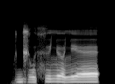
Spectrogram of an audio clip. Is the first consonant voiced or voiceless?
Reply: voiced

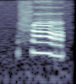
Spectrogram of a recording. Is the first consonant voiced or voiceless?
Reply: voiceless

